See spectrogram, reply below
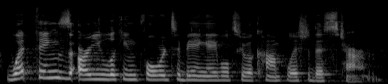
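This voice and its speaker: A woman's voice: mid-range voice, lively intonation, normal speed. An American woman speaking as the host of a news interview, putting questions to guests.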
